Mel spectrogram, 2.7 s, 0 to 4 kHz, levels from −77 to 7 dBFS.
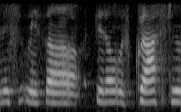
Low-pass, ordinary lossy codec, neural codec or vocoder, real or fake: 3.6 kHz; none; codec, 44.1 kHz, 7.8 kbps, Pupu-Codec; fake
